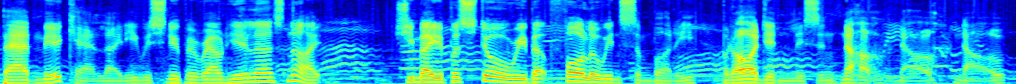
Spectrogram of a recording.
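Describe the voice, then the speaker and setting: A man voicing a big, friendly, slow-witted creature janitor with simple, halting speech in an audio drama. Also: lowish voice, soft background music, natural voice.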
